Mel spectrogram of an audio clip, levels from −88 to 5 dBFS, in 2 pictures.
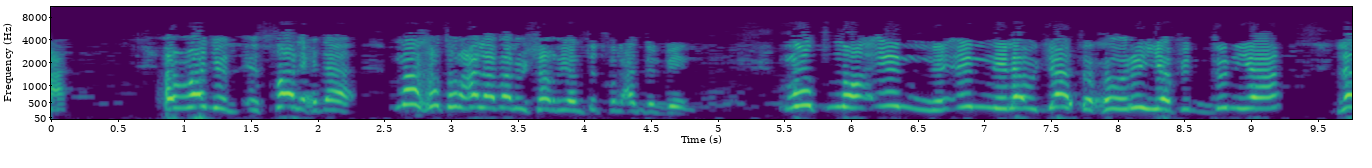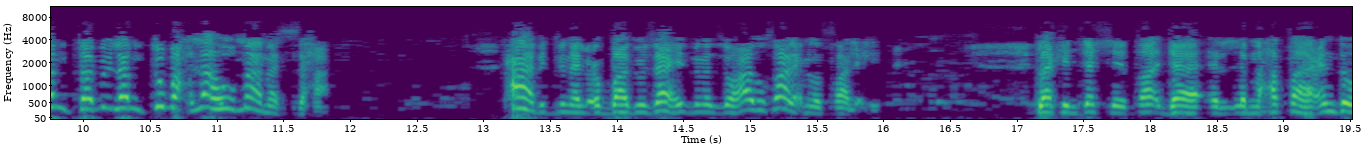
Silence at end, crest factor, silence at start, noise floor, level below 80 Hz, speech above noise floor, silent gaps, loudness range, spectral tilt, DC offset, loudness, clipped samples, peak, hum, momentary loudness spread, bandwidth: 0 s; 18 dB; 0 s; -69 dBFS; -52 dBFS; 48 dB; none; 4 LU; -5.5 dB/octave; under 0.1%; -22 LUFS; under 0.1%; -6 dBFS; none; 10 LU; 6.8 kHz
